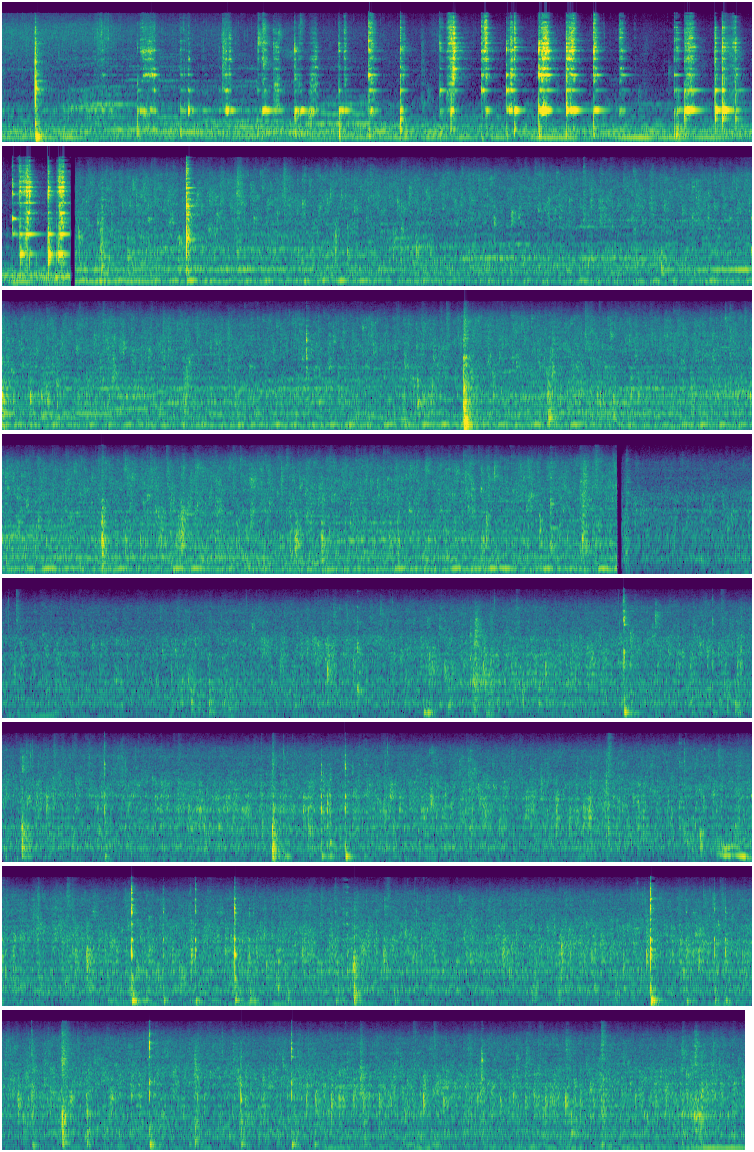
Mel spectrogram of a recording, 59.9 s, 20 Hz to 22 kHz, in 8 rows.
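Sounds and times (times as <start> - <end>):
hissing kitchen background: 0.0 - 59.9
cookware clinking: 0.4 - 8.2, 9.3 - 9.6.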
